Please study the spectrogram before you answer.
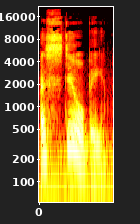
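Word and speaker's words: astilbe: where they pronounce it for you and it's pronounced a stilby so i took these cream color to steel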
